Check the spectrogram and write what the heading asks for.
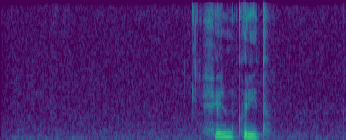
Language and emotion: Russian, neutral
